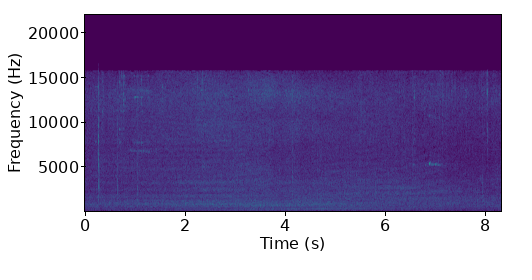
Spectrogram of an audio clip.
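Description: A vehicle passing at a distance: a steady rumble that swells through the middle and then fades.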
